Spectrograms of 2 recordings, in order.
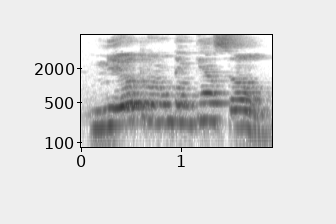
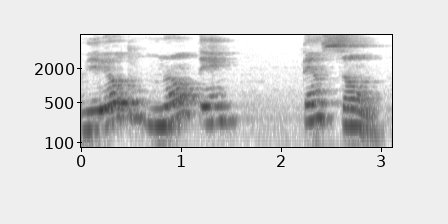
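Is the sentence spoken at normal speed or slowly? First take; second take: normal; slowly. First: It is spoken at a normal speed. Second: It is spoken slowly and deliberately.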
